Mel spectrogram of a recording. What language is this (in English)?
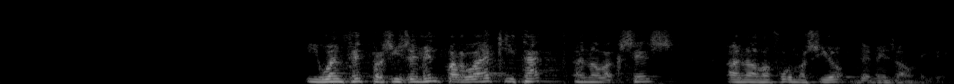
Catalan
